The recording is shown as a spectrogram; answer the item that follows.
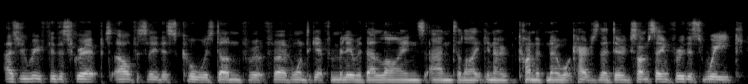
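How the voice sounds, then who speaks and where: A man's voice: fairly low pitch, little pitch movement, quick pace, few pauses. A young man directing a group table read on a video call, talking in a rambling way with many fillers and restarts. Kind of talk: casual chat.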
